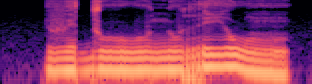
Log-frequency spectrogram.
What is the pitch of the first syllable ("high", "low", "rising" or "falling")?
low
